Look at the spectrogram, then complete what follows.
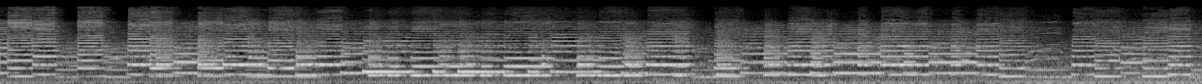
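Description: Tour bus telolet basuri musical horn playing a quick tune, note after note in a stepped melody, over a low steady rumble.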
